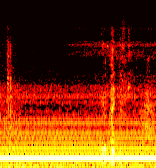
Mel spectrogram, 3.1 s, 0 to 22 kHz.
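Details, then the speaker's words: HVAC system on a cooling call with the thermostat set to 68: a steady low hum with no airflow. The blower motor is powered but stalled and not spinning, so there is no cool air and it risks freezing. The owner always heard this hum. The blower motor was replaced. "Oh, it sound like the fan don't work. And I got it set to 68."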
